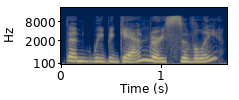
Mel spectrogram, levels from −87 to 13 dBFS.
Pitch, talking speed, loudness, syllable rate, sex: 250 Hz, 145 wpm, -16 LUFS, 6.3 syllables/s, female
